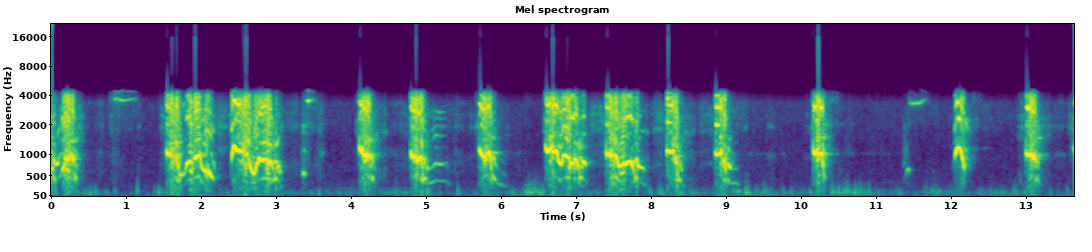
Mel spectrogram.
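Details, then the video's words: Barkley the dog keeps barking at the cat: a long series of about fifteen short, sharp barks, some doubled, spaced roughly every half second to a second, with faint household rumble beneath. "Barkley barking at the cat"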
